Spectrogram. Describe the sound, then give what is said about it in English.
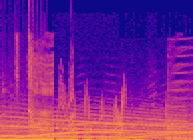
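A loud electronic siren wails with sweeping, overlapping rising and falling tones, layered over a thumping musical backing with heavy low bass. “Ah, vous fait notre version, les alarmes.”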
